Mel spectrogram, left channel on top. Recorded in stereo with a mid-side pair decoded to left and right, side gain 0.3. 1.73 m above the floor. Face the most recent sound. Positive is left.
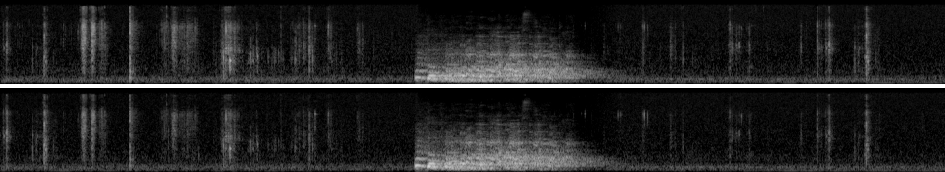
turn(degrees=10)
